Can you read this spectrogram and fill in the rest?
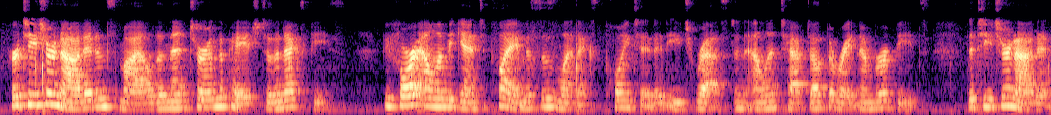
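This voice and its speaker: A woman with a slightly low voice reads a children's novel aloud. Her delivery is expressive storytelling. The recording is roomy and somewhat muffled, with limited frequency range. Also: a little hiss or hum.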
